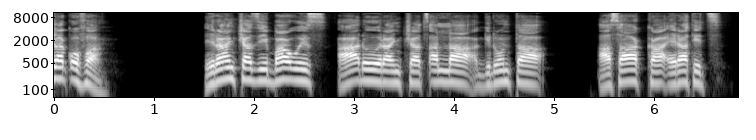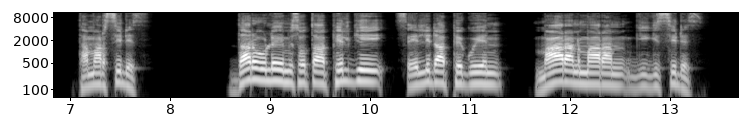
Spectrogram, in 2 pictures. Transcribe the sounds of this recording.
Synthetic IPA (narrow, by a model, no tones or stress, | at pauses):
ɐkʼɔfɐ̰ | ɛɾɐnt͡ʃːɐzɪbawesaːɗɔɛɾɐnt͡ʃːɐt͡sʼɐlːɐɡɪd̪ɔnt̪ːɐ | ɐsaːkːɐɛɾɐt̪ɛt͡s | t̪ɐmɐːɾsɪd̪ɛs | d̪ɐɾɔleːmɪsɔt̪ɐpɪlɡit͡sʼe̞ːlːɪd̪ɐpːɛɡʊjɛn | maːɾɐnmaːɾɐnɡiːɡɪsːɪd̪ɛs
